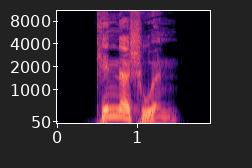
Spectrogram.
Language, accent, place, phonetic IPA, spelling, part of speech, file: German, Germany, Berlin, [ˈkɪndɐˌʃuːən], Kinderschuhen, noun, De-Kinderschuhen.ogg
- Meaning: dative plural of Kinderschuh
